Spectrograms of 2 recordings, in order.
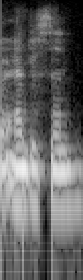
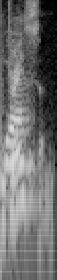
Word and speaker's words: Andreessen: And also Anderson, Oh, and I always say it wrong. that's right, and Anderson. also Marcus Yeah, Andreessen of Andreessen Anderson.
